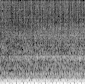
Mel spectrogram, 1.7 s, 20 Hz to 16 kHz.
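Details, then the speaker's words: BMW E39 M5 with Dinan S1, 340,000 miles, Dinan mufflers: deep loud V8 idle with rapid raspy puffing pulse; owner suspects an exhaust leak, possibly a rubbed-through exhaust. "it sounds for sure like an exhaust leak there's definitely um something leaking"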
